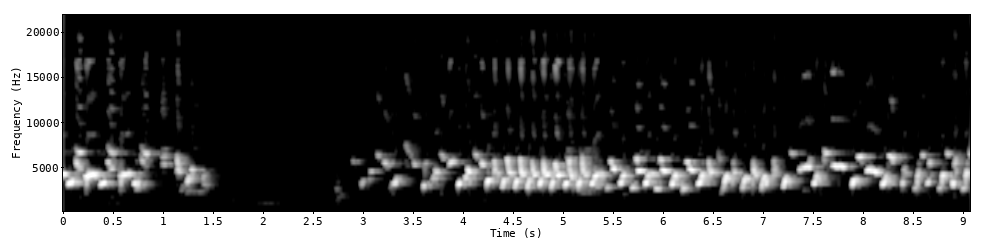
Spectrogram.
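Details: Hybrid goldfinch-canary (mule) song for teaching goldfinches and canaries: a burst of twittering, a short silence, then a sustained, rapid flow of bright chirping notes and trills.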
